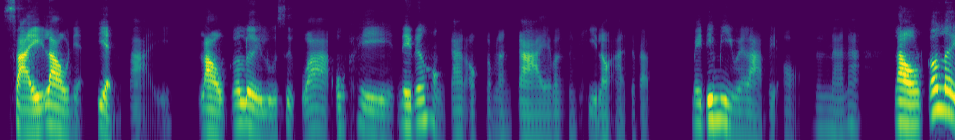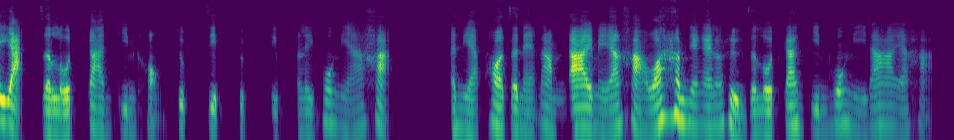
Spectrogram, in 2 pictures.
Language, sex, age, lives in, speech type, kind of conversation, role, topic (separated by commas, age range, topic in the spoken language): Thai, female, 40-44, Thailand, conversation, advice, user, ฉันจะควบคุมความอยากอาหารและลดการกินของว่างแปรรูปในชีวิตประจำวันได้อย่างไรโดยไม่กลับไปกินแบบเดิมอีก?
